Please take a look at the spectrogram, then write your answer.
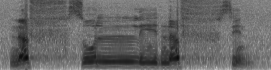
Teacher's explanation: untuk fa ya sifatnya sama dengan ha tadi hamas dan rokhawa mengalirkan nafas kemudian mengalirkan suara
